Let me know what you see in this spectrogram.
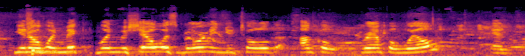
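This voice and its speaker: A woman speaks at a moderate pace in a high pitch, with big swings in loudness. Noticeable background noise runs underneath. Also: ordinary pitch variation. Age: 70s. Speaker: family member. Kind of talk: casual speech at family gathering.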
